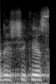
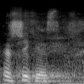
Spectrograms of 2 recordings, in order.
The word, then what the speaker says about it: ऋषिकेश: लेकिन क्या ऋषिकेश होता है? क्या नहीं? शुद्ध शब्द क्या है? ऋषिकेश।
